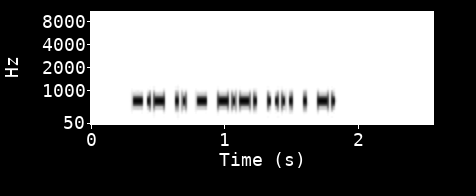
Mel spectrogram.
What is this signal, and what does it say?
Morse code, heard as a keyed tone, about 43 wpm, 700 Hz. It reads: KITCHEN
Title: Sentences from Top 1400 Words - New Word Drill Alt - 45wpm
